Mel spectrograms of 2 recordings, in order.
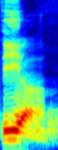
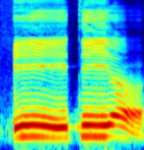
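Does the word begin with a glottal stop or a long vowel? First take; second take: glottal stop; long vowel. First: It is joined on with an audible glottal stop. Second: It starts with a long vowel and no glottal stop. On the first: "kalau kita sambung daripada sebelum walil ardi tiya, hamzah tu ada bunyi" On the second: "i dua harakat. Hamzah hilang terus"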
